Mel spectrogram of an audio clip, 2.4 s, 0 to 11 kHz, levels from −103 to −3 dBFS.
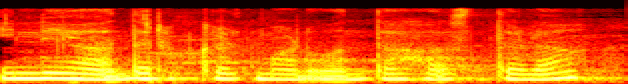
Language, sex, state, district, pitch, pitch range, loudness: Kannada, female, Karnataka, Bangalore, 210 Hz, 200-225 Hz, -14 LUFS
